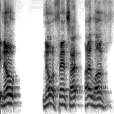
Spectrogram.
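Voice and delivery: normal talking voice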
